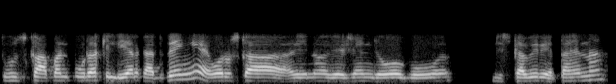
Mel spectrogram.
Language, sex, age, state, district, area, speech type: Hindi, male, 18-30, Madhya Pradesh, Harda, urban, conversation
